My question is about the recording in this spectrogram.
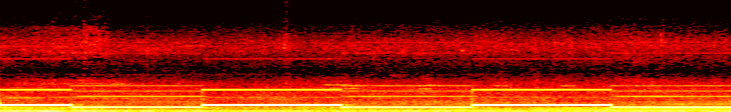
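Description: Railway level-crossing warning alarm sounding a two-tone hi-lo signal, alternating between a higher and a lower held tone about every second and a half. It warns that a train is approaching and the crossing is closed.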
